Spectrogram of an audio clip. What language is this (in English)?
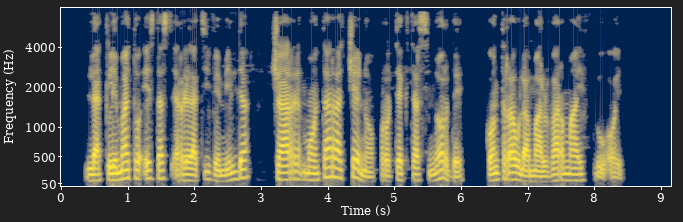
Esperanto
